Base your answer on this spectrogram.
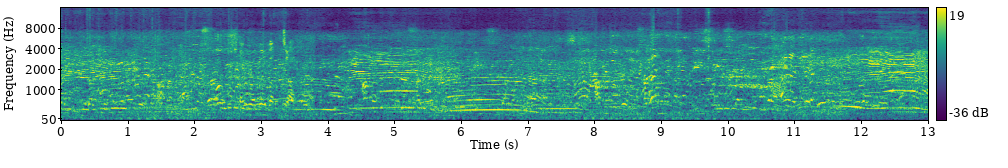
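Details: Sahiwal bull calves at the Raniganj cattle market in Dinajpur on 20 June 2024. Low, drawn-out moos rise and fall a few times over steady crowd chatter, bargaining voices and some vehicle noise.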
